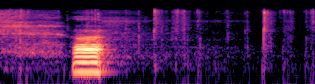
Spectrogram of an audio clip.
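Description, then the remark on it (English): The encounter deck of cards in a card game is shuffled in a quick, papery riffle, followed by a brief voiced sound and a few scattered soft card snaps and taps. “Well, it doesn't say. I'll shuffle it.”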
